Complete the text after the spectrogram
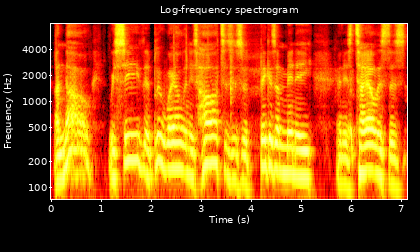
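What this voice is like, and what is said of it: David Attenborough impression. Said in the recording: “David Attenborough was talking ... that was a good impression”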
